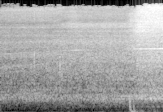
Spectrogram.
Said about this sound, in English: When I turn on the saw, check this out, the Hoover comes on automatically.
